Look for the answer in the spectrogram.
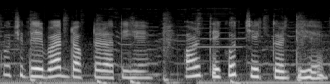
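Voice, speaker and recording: A woman's voice: very high-pitched, steady tone, moderate pace. A woman narrating a fan-made story in a plain, matter-of-fact way. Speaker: narrator of a fan dubbing channel. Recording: dry close mic with faint background music.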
